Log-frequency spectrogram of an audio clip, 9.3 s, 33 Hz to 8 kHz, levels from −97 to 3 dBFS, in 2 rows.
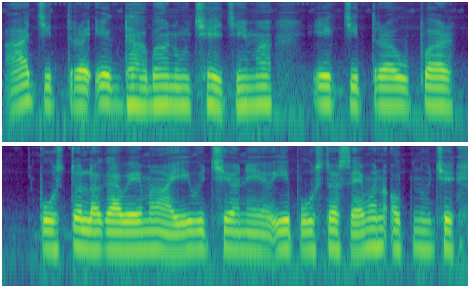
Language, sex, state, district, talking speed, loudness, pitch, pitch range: Gujarati, male, Gujarat, Navsari, 130 wpm, -16 LUFS, 140 Hz, 135-145 Hz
